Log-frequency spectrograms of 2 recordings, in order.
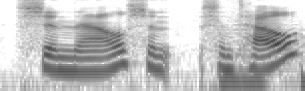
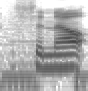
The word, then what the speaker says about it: Chanel: All right, next I am going to do Chantel. No, I said it right the first time. Chanel Onyx.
